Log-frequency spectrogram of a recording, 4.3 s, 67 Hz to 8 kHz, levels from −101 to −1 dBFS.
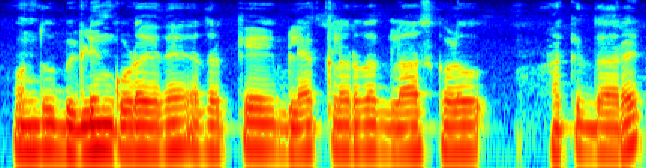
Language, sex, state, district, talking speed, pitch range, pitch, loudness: Kannada, female, Karnataka, Bidar, 150 wpm, 110-115 Hz, 115 Hz, -16 LUFS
